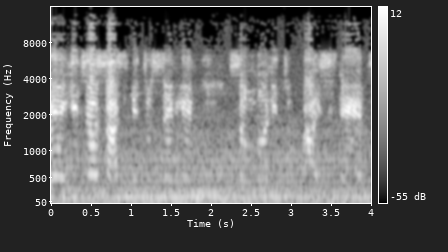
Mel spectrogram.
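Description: A voice on a phone call coming through a smartphone's loudspeaker, thin and tinny, speaking in short phrases. Under it runs a steady low hum of the car.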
